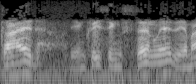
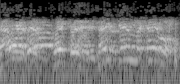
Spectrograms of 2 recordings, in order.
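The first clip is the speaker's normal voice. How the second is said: high, carrying commands; shouted orders. Acted. Captain ordering the crew, raised shout. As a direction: call the orders across the deck.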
